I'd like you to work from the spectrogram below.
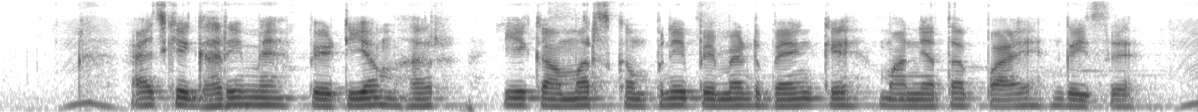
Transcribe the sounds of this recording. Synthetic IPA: ɛ̰ːd͡ʒkeɡʱəɾimẽpeːʈijəmɦəɾikaːməɾskə̃mpnipeːmẽɳʈbɛ̃ːŋkːemaːnjət̪apaːeɡəiseː

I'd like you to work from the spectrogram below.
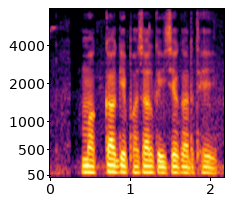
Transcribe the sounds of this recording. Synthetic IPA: məkːak̬epʰəsəlkəɪsekəɾt̪ʰe

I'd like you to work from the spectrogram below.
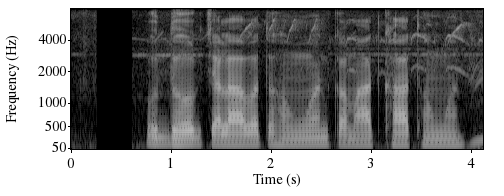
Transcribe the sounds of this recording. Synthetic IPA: ʊd̪ʱːoːɡt͡ʃəlaːwət̪ɦəmuwənkəmaːt̪kʰaːt̪ɦəmuwən

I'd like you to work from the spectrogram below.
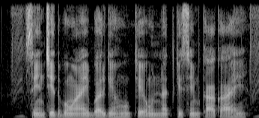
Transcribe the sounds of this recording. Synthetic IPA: sɪ̃nt͡ʃɪt̪bʊaːibəɾɡeɦũkeʔʊnːət̪kɪsɪmkaka̰ɦɛː

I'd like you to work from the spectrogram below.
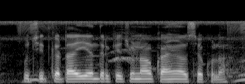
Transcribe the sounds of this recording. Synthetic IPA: ʊt͡ʃɪt̪kəʈaːiɐ̃nd̪əɾket͡ʃʊnaːwkaːɦẽaʊsekʰʊlaː

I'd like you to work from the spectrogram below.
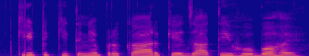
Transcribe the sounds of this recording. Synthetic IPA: kɪʈkɪt̪nepɾəkaːɾked͡ʒaːt̪iɦobəɦɛː

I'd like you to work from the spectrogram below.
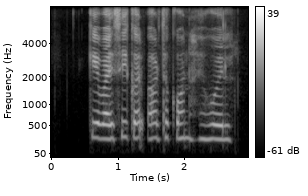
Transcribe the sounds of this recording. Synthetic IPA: keʋaːjsikəɾəɾt̪ʰkɔːnɦɛɦoel

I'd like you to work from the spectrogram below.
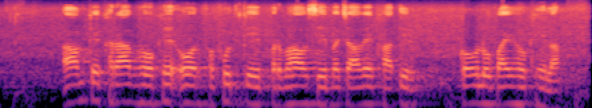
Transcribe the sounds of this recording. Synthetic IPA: aːmkekʰəɾaːbɦoːkʰeʔɔːɾpʰəpʰuːd̪kepɾəbʱaːʋsebət͡ʃaːwekʰaːt̪ɪɾkɔːlʊpaːiɦokʰeːlaː

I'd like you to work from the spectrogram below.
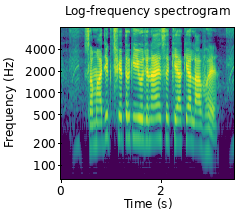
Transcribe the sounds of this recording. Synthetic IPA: saːmaːd͡ʒɪkkʃʰeːt̪ɾəkijoːd͡ʒnaẽsekjakjalaːbʱɦɛː

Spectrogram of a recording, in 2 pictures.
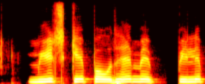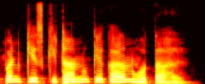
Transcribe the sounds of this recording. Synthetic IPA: miːɾt͡ʃkepəʊd̪ʱemẽ | pileːpənkɪskɪʈaːnũkekaːɾəɽɦoːt̪aɦɛː

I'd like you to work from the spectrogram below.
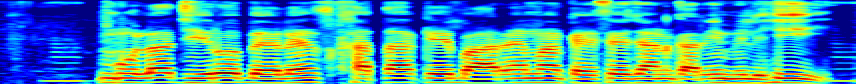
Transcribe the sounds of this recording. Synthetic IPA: muːlad͡ʒiːɾobɛːlẽnskʰaːt̪akebaːɾẽmẽkɛːsed͡ʒaːnkaːɾimɪlɦiː

